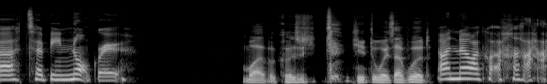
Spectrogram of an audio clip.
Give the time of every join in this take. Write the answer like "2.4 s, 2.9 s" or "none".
none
